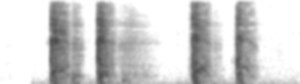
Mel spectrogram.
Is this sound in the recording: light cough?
yes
